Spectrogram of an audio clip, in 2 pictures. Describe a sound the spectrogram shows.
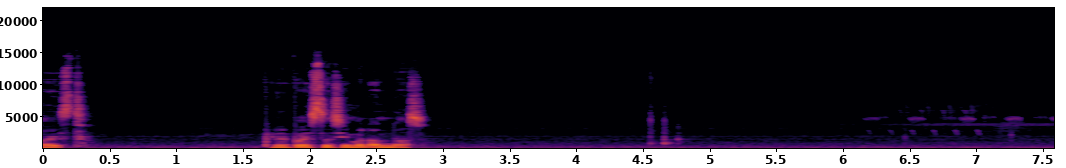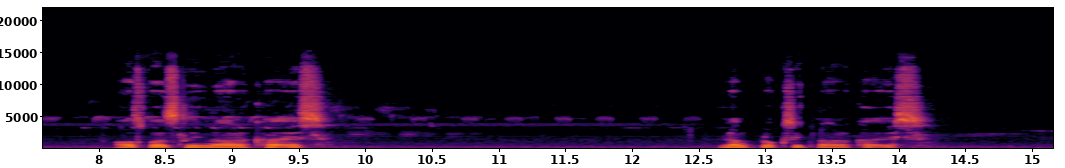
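A middle-aged man speaks calmly into a close microphone, in short bursts.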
